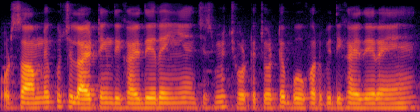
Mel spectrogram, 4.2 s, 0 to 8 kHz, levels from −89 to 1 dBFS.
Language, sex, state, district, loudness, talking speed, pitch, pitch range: Hindi, male, Uttar Pradesh, Shamli, -21 LUFS, 225 wpm, 125 Hz, 125-130 Hz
